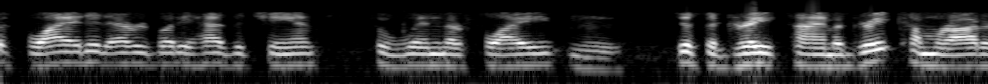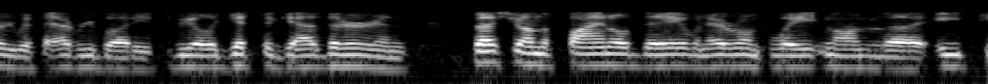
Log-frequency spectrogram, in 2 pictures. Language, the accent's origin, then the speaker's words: English; Muscatine, Iowa, United States; which I grew up in Muscatine for 9 years. So I played that course for 9 years and knew it pretty well.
